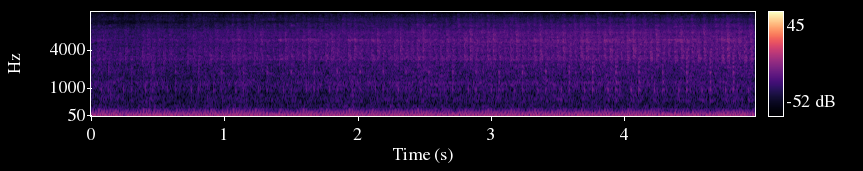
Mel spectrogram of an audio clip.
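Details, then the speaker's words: 1989 Rover Mini Racing Green with John Cooper conversion, after fitting MED roller-tip rockers and a brake servo; low even idle holding a constant note, with no change or hiss when checking the servo joints for leaks. Normal idle. "if you hear the note change significantly it's probably leaking um but this sounds absolutely fine"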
